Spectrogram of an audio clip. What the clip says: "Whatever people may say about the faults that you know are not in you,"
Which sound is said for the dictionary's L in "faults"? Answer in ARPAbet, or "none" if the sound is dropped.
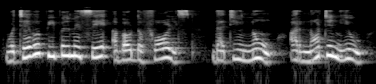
L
